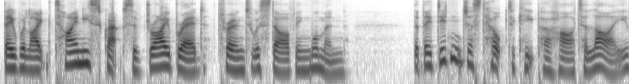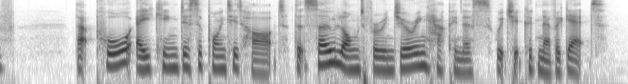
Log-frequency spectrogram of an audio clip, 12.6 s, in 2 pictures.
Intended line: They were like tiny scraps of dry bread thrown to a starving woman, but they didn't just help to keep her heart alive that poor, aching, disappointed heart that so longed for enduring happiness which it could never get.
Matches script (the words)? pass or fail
pass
